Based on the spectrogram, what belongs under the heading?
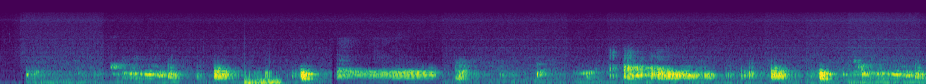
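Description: Irregular gurgling and rumbling bursts, some long and some brief, with quiet gaps between them: normal bowel sounds from contents moving through the gut.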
